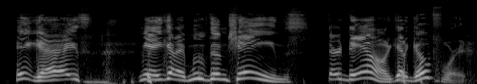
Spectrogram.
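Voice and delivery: high, laid-back surfer-guy voice. Mocking a retired quarterback as an announcer: imitating Tom Brady's surfer guy voice. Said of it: "it's a surfer guy voice".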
